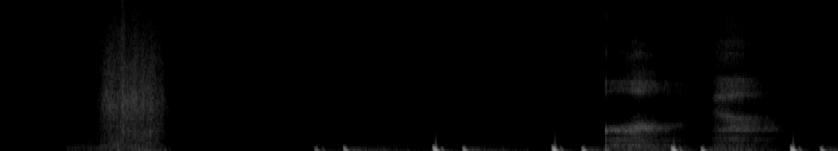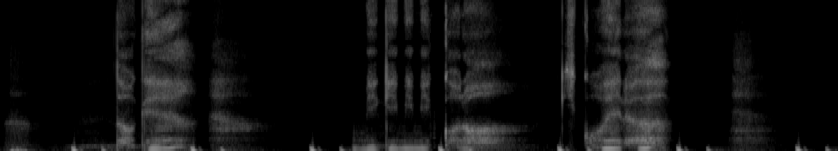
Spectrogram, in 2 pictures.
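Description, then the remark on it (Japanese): A soft sigh, then a steady, muffled heartbeat thumps slowly and quietly, heard with an ear pressed against a chest, continuing under gentle speech. “ドクン、ドクンって静かな心臓の音が鳴ったる。”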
